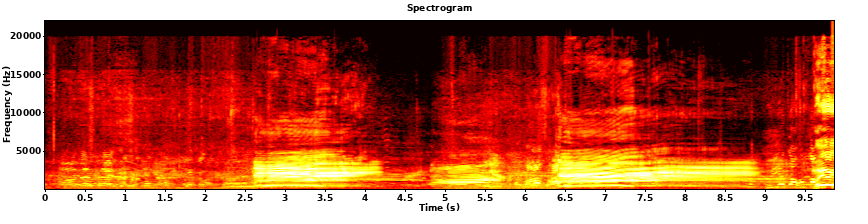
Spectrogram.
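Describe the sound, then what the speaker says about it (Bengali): Cattle moo loudly and close by at a cattle market in Dinajpur, several long drawn-out calls in a row, with people talking in the background. "এটা তো আগর গরু বেশি দিন বয়স হয় নাই"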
